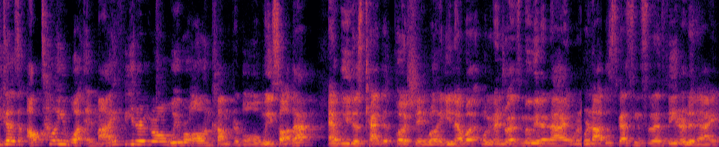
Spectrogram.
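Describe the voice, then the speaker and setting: The speaker races along very fast with hardly any pauses, an animated tone, and very wide pitch swings against noticeable background noise. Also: man. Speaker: pop culture commentator. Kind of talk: casual vlog commentary. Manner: animated, chatty.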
